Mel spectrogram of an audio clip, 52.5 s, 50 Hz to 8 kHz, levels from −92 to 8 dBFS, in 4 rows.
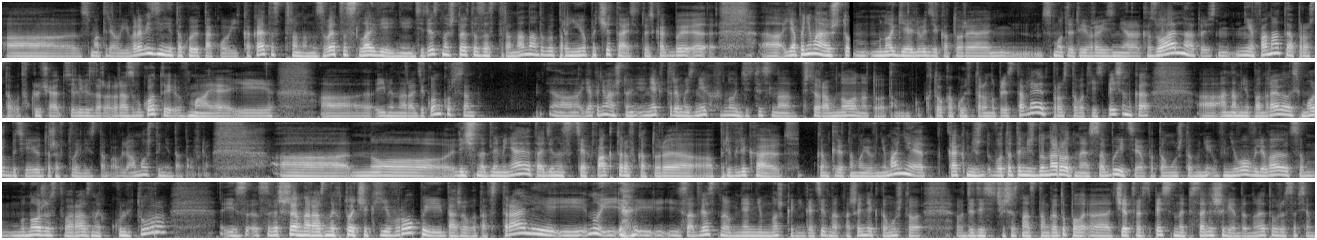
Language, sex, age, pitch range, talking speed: Russian, male, 20-39, 130-155 Hz, 175 wpm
